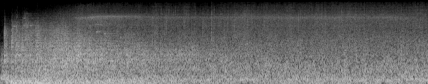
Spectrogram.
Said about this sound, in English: The volcano's erupting!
